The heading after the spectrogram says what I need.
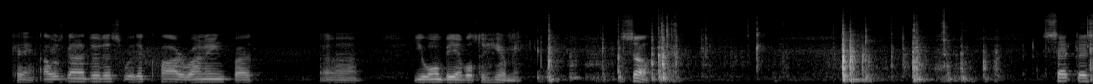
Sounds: speech, inside a small room

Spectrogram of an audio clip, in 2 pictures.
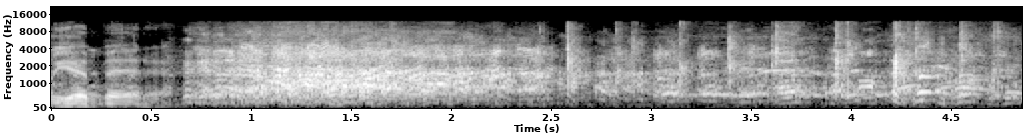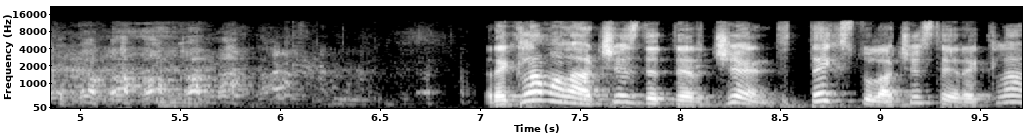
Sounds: speech

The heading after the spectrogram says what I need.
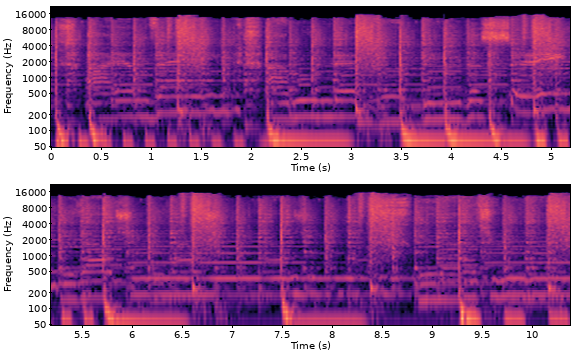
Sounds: dubstep, music

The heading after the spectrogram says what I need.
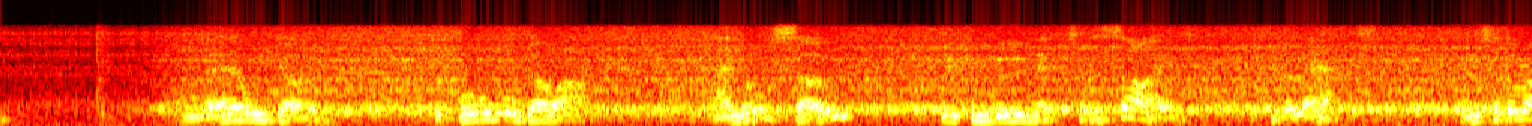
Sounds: speech

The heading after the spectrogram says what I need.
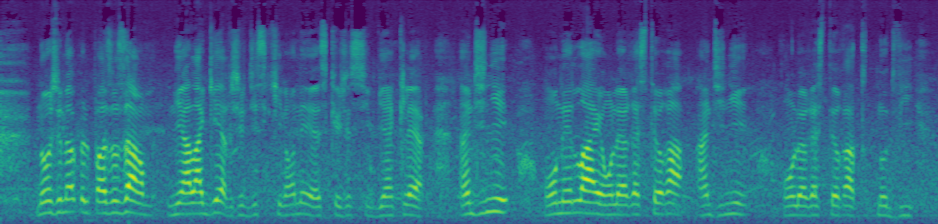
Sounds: speech

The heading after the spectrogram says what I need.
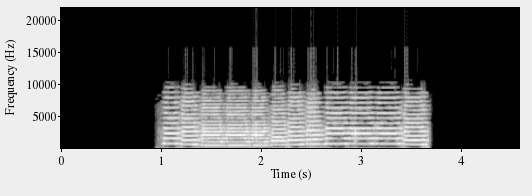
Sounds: vehicle horn

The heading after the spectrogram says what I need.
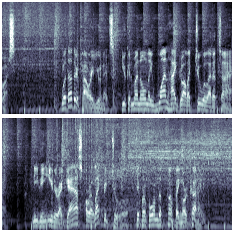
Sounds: speech, music

